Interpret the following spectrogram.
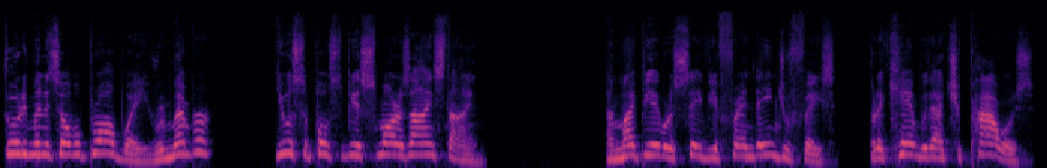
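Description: Guy doing an eager armored superhero, loud n pushy, pitched up high, earnest, audiobook style. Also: lively intonation, a little fast, no echo. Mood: urgent, pleading. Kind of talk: audiobook character acting.

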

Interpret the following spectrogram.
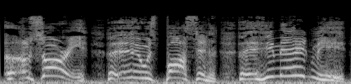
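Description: A man's voice: sits high, animated, brisk, pushed and bright, slight background noise, voice pushed up, exaggerated voice. A man voicing a cowardly small-time crook in an audiobook, whining, stammering and begging. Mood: terrified, begging. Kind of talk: audiobook character acting.

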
